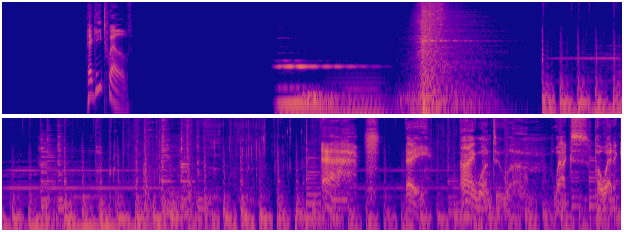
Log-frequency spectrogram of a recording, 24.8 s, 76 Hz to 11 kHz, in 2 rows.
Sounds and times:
Speech: 1.7 - 2.7, 20.5 - 21.0, 21.6 - 24.7.

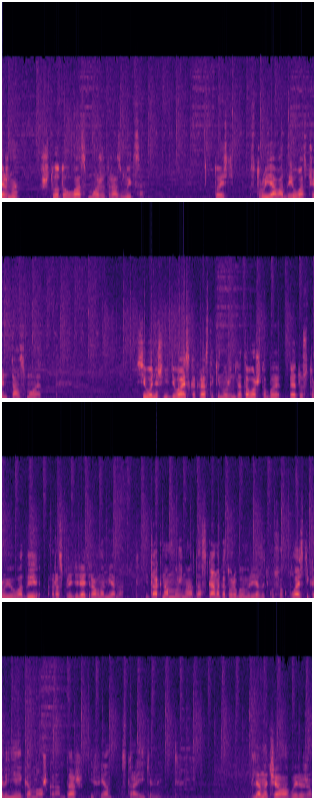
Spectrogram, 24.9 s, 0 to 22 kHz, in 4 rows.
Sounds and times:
Speech: 0.0 - 2.9, 4.1 - 7.1, 8.9 - 22.0, 23.7 - 24.9
Music: 0.0 - 24.9.

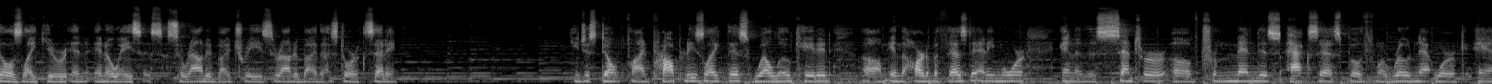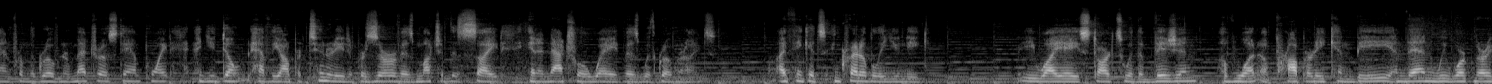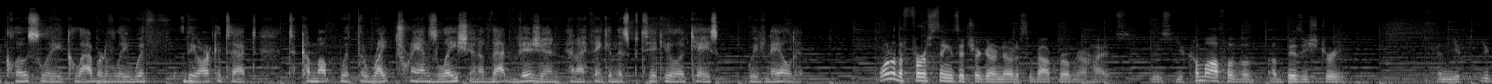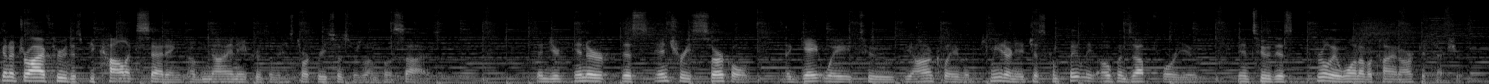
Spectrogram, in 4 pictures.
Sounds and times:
Speech: 0.0 - 4.0, 5.7 - 24.2, 25.1 - 37.9, 38.6 - 43.3, 44.2 - 49.1, 50.1 - 59.5
Music: 0.0 - 59.6.

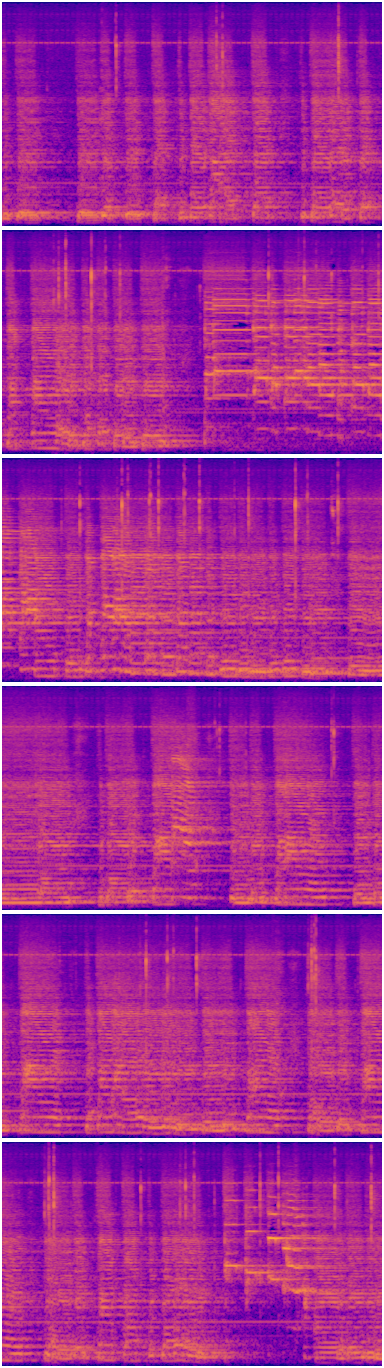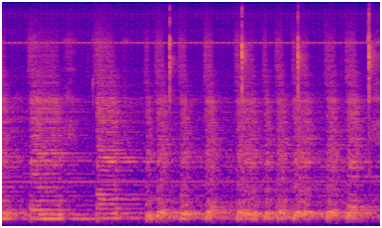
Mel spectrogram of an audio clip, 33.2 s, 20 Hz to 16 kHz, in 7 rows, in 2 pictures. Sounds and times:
Music: 0.0 - 33.2.

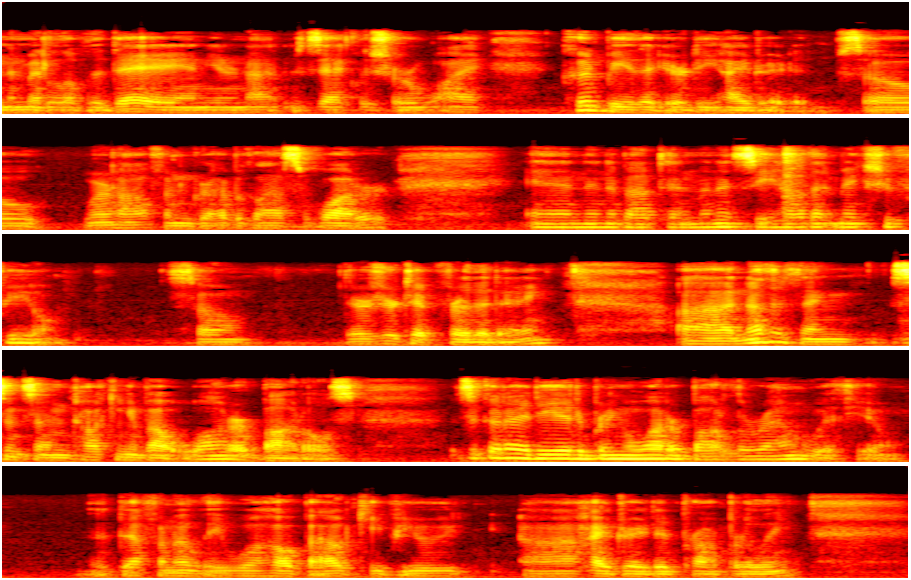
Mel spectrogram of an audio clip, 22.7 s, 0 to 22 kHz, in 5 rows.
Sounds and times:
Speech: 0.0 - 6.6, 7.2 - 22.3.

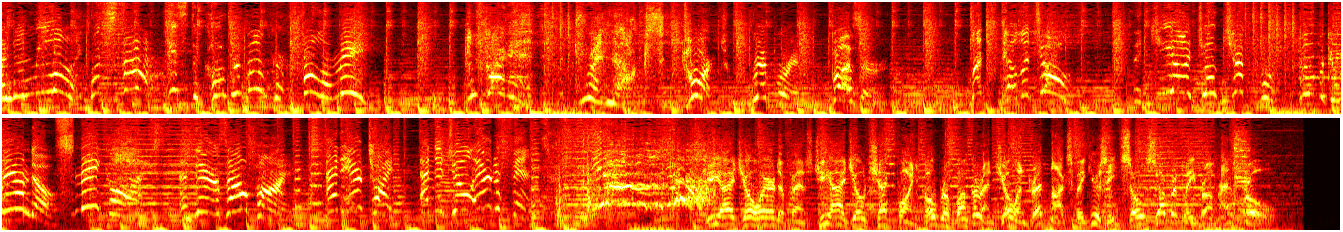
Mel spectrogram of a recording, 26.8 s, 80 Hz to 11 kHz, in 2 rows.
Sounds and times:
Music: 0.0 - 26.4
Speech: 20.4 - 26.2.

